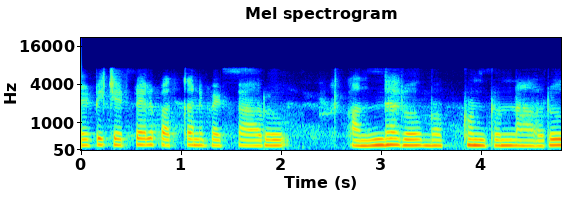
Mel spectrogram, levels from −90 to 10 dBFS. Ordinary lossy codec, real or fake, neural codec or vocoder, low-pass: none; fake; codec, 16 kHz, 0.8 kbps, ZipCodec; 7.2 kHz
